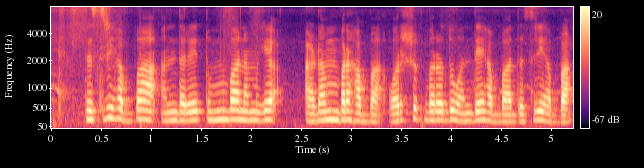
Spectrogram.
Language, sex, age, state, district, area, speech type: Kannada, female, 30-45, Karnataka, Gulbarga, urban, spontaneous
